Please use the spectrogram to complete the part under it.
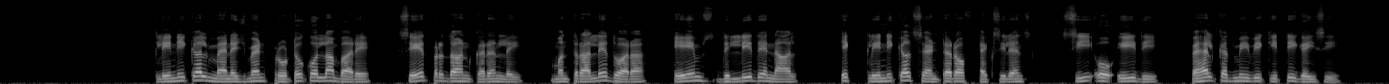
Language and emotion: Punjabi, neutral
